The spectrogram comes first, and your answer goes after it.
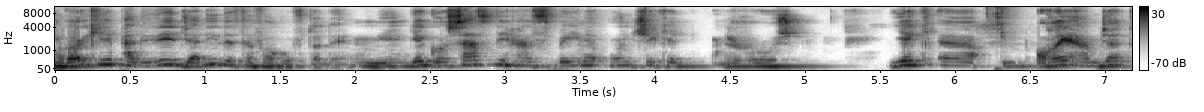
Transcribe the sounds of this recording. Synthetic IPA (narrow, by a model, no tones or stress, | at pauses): eŋɡɒːɾkʰe̞jepʰæd̪iːd̪ejed͡ʒæd̪iːd̪e̞t̪ʰːe̞fɒːɣoft̪ɒːd̪ḛjeɡosæsd̪iːɦæst̪bejneʔont͡ʃʰecʰe̞ɾoʃt̪ | jekʰɒːɣɒːjeæmd͡ʒæt̪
